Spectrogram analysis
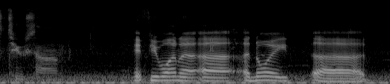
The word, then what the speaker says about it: Tucson: I butchered that name so badly. We're just heading through Tucum, We always just say Tuku. Macar. Yeah. It's Tucson.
